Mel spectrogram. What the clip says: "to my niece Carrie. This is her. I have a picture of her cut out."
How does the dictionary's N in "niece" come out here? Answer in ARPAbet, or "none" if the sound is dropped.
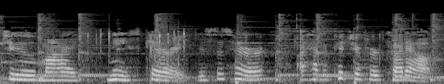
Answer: N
